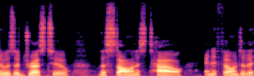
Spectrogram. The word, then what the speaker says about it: Tao: addressed to, the Stalinist Tao, and it fell into the hands of another Tao. See, I'm mispronouncing the name. The Stalinist Tao, T-A-O, and it fell into the hands of Tao, T-A-U, a Trotskyist.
